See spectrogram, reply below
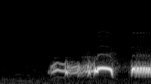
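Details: Fragment of a spotted dove's morning lure call for attracting wild doves. A quavering low lead-in rises into a firm arched coo, then a sustained steady coo begins and is cut off.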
